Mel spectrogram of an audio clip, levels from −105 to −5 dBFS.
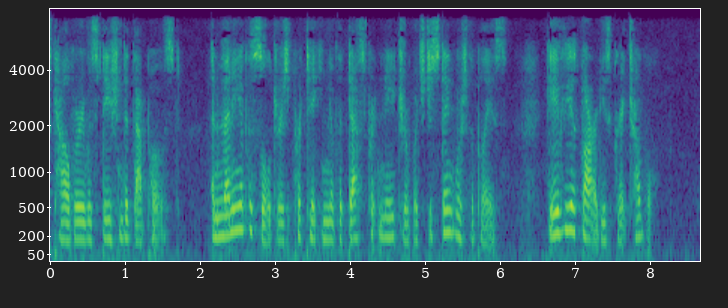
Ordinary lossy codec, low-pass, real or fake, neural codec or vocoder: AAC, 32 kbps; 7.2 kHz; real; none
